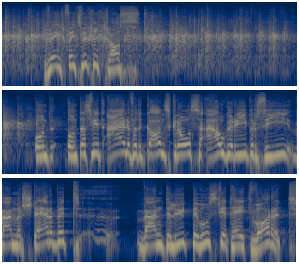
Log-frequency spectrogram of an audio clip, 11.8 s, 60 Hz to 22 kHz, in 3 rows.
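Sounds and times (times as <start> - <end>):
audience applause: 0.0 - 4.7
speech: 0.6 - 2.1, 4.4 - 11.7.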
